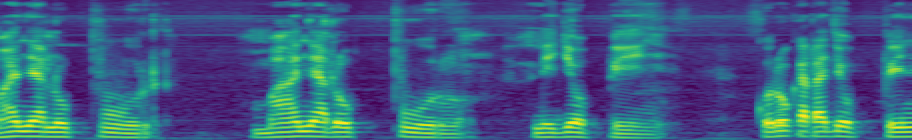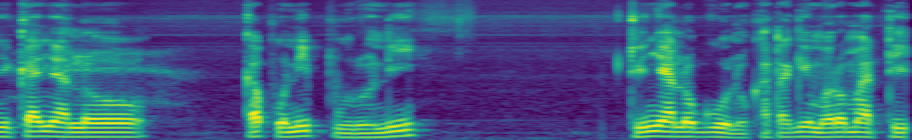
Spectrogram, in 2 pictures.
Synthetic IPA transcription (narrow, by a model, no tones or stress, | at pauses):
maɲalɔpur | maɲalɔpuɾo | nɪd͡ʒɔpiɲ | koɾokatad͡ʒɔpiɲkaɲalɔ | kapwonipuɾoni | tɪɲalɔɡolokataɡɪmɔɾɔmatɪ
